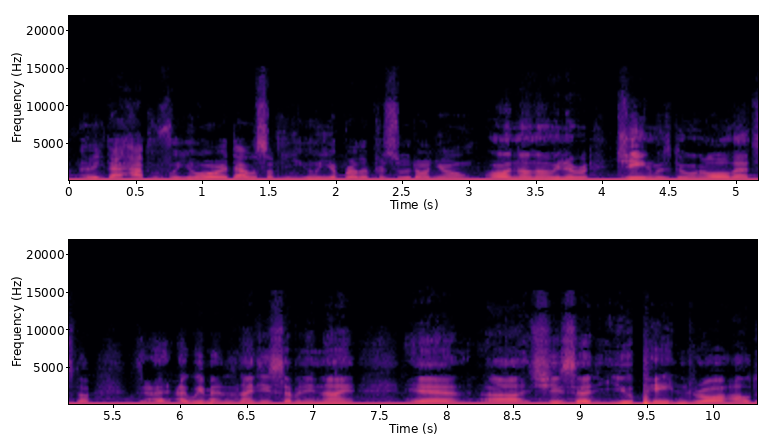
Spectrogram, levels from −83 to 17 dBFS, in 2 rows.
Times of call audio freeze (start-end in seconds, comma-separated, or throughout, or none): none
